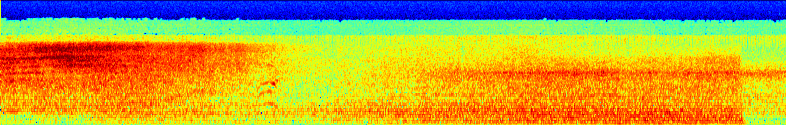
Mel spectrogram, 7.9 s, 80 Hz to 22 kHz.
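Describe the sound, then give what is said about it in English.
Jet roar of an Air France Concorde supersonic airliner making the first commercial supersonic landing at Kennedy Airport. A dense, steady rumble swells and holds, then drops off abruptly near the end. “Europe was suddenly 4 hours closer to New York as Air France made the first historic landing of a supersonic commercial flight at Kennedy Airport.”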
